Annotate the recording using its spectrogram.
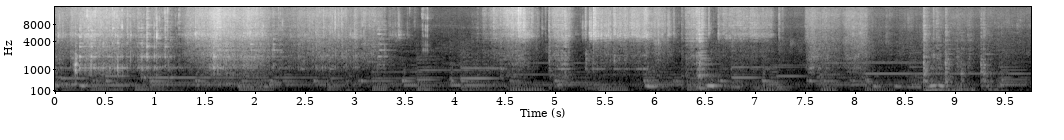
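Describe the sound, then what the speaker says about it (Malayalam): Curry leaves frying in hot oil in a pan, a steady crackling sizzle with busy stirring and occasional scrapes against the pan, fairly close and continuous throughout, with no voices. "കറിവേപ്പില ഒന്ന് മൂപ്പിച്ചെടുക്കാം നമുക്ക്"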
